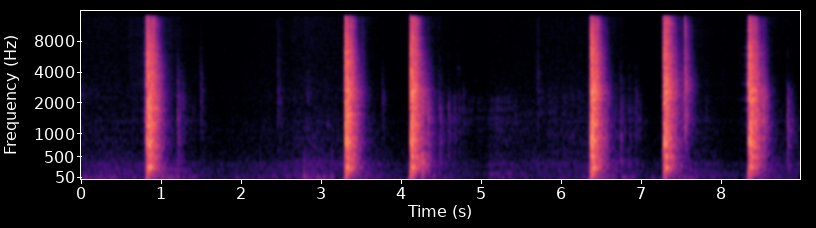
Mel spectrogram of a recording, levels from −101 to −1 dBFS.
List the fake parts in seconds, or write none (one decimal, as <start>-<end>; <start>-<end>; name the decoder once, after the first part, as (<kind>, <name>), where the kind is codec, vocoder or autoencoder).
0.6-1.5 (autoencoder, DAC-VAE); 7.5-8.6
